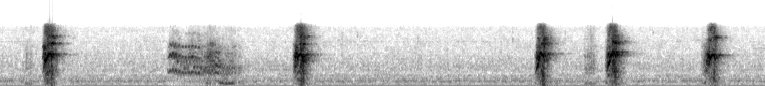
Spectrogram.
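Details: Yorkshire terrier demanding attention from the camera gives sharp, high yaps at uneven intervals, six in all, with a brief whiny, grumbling vocalisation early on and near-silence between barks.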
